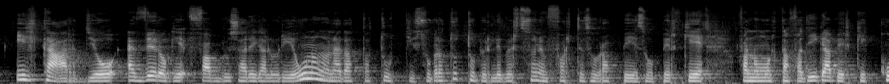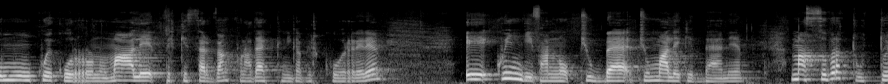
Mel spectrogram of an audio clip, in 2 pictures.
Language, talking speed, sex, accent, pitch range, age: Italian, 160 wpm, female, native, 155-185 Hz, 20-39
